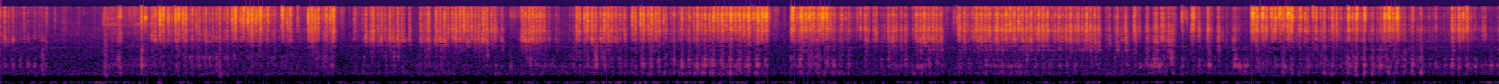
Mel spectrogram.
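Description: A wooden stick scratches the coating off the purple sky area of a flat, wax-coated scratch art card in repeated strokes. The result is dry, bright, hissing scratches in short bursts separated by brief pauses, with almost no low end.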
